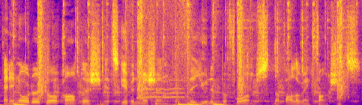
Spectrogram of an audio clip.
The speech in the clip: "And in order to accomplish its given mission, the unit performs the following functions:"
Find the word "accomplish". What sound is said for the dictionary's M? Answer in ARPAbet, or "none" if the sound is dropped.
M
